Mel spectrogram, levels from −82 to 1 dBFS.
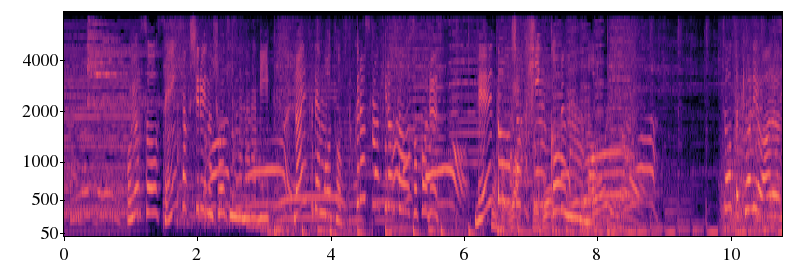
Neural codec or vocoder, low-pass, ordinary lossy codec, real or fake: none; 7.2 kHz; none; real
